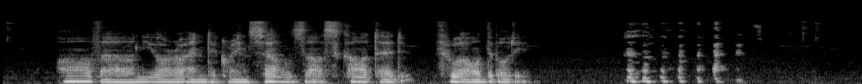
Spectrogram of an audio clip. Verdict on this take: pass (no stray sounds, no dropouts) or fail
fail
